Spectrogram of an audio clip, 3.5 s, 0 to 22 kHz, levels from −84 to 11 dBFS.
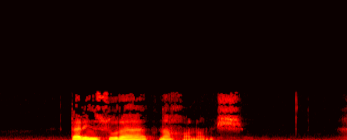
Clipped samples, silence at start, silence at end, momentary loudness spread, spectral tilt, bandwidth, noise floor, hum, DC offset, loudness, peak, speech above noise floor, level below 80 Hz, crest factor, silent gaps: under 0.1%; 0.7 s; 1.1 s; 19 LU; -7.5 dB/octave; 7.8 kHz; -62 dBFS; none; under 0.1%; -20 LUFS; -4 dBFS; 41 dB; -46 dBFS; 20 dB; none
